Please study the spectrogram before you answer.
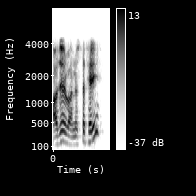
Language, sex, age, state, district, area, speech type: Nepali, male, 45-60, West Bengal, Darjeeling, rural, conversation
